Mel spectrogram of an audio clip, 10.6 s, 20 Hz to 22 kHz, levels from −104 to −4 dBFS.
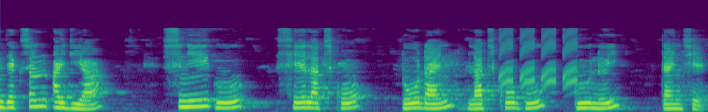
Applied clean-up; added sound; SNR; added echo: classical method WPE with log-MMSE.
